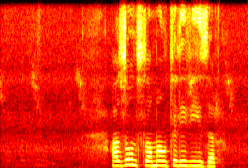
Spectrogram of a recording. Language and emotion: Russian, neutral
